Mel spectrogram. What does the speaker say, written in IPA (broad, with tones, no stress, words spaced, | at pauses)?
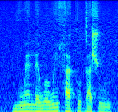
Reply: ɡĩ˨wɛ̃˧nɛ˨ wo˧wĩ˦ha˧ ku˧ɡa˨ ʃu˨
